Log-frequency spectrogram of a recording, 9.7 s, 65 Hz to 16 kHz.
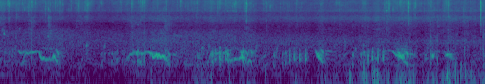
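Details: Kept domestic pigeons, 27 May 2022, giving a series of low, throaty coos in separate bursts roughly every second or two, each phrase bending up and down, over a soft low rumble.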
